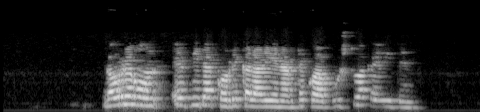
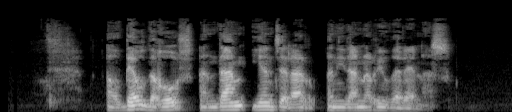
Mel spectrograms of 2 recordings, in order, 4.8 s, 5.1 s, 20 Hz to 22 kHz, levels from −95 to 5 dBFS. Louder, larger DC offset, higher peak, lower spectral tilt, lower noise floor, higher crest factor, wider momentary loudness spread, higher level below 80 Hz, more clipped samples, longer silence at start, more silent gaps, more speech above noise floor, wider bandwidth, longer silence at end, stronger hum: first, -15 LUFS vs -22 LUFS; neither; about the same, -2 dBFS vs -2 dBFS; about the same, -6 dB/octave vs -5.5 dB/octave; about the same, -76 dBFS vs -73 dBFS; second, 16 dB vs 22 dB; about the same, 13 LU vs 11 LU; about the same, -70 dBFS vs -66 dBFS; neither; first, 1.05 s vs 0.5 s; neither; first, 60 dB vs 52 dB; second, 7 kHz vs 10.5 kHz; about the same, 0.65 s vs 0.65 s; neither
